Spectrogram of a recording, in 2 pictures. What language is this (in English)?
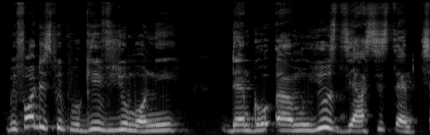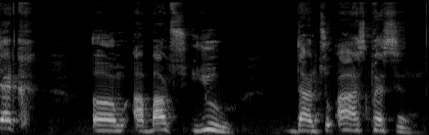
Nigerian Pidgin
